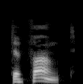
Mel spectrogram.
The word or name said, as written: Defunct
